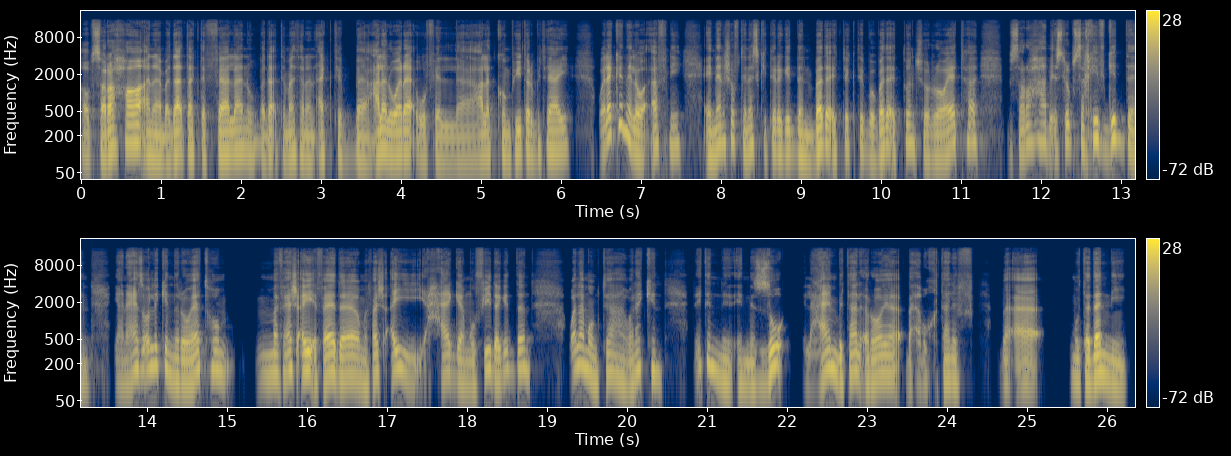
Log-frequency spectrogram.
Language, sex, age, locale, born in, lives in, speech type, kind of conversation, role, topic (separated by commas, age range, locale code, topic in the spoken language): Arabic, male, 20-24, ar-EG, Egypt, Egypt, conversation, podcast, guest, إيه الهواية اللي بتحس إنها استثمار لوقتك؟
